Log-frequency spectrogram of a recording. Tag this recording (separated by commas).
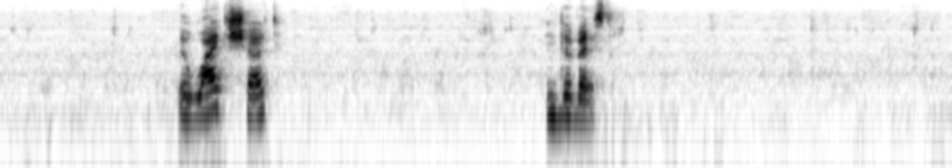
Speech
